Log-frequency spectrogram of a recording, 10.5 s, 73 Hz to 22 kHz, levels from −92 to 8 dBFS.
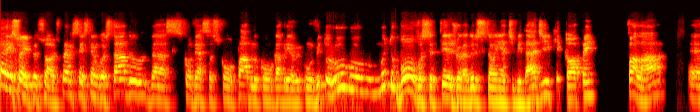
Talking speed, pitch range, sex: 205 wpm, 125-180 Hz, male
